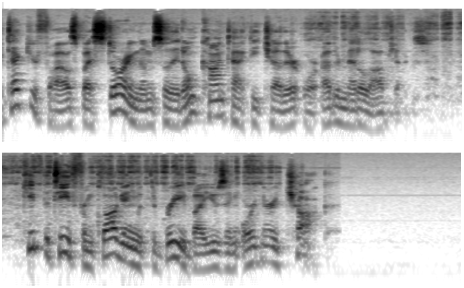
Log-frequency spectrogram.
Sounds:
speech, filing (rasp)

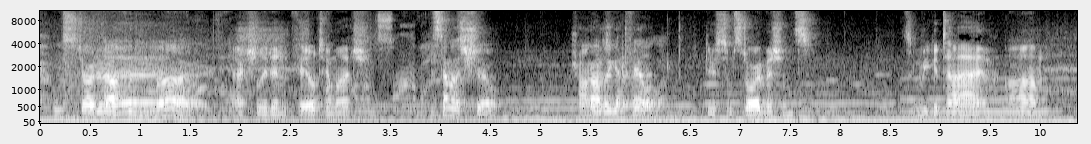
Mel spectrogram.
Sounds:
speech, music

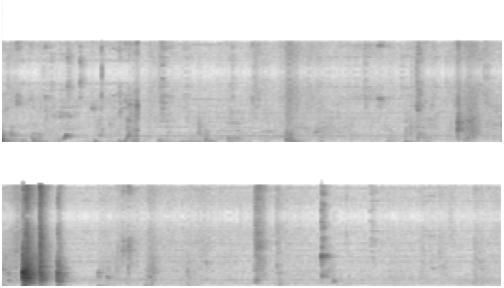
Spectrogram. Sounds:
speech

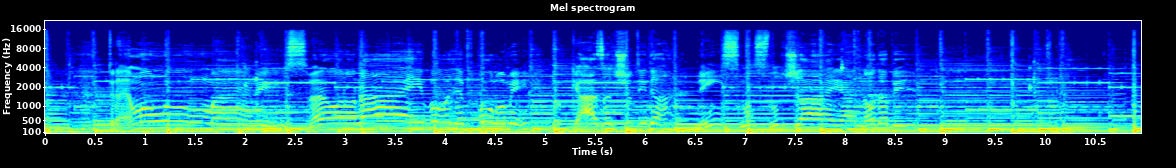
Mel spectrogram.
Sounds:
music

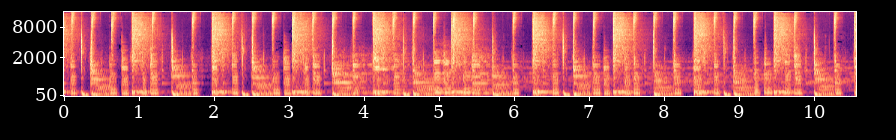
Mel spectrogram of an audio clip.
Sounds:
disco, music

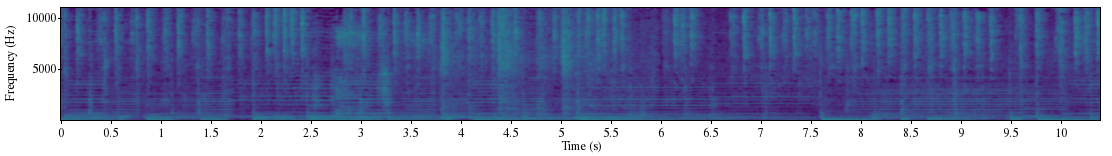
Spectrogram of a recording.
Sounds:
music

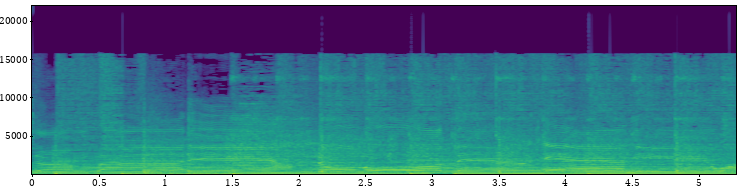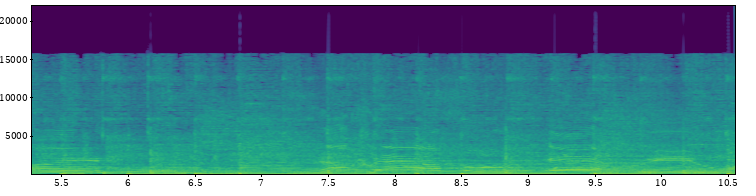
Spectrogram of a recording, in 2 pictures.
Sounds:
music, funk

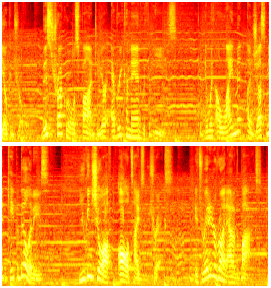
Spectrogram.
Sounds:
speech, music

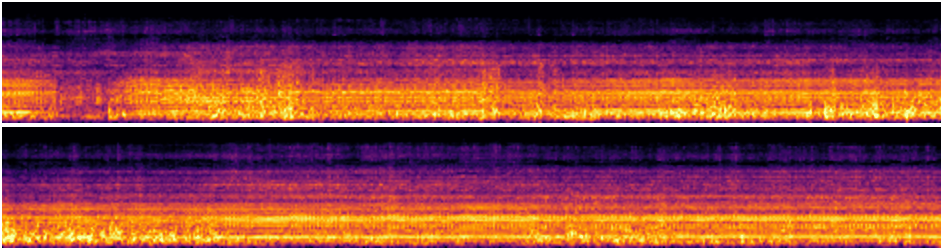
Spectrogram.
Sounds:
bicycle, vehicle

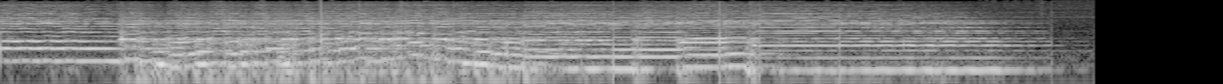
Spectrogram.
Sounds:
music, plucked string instrument, musical instrument, guitar

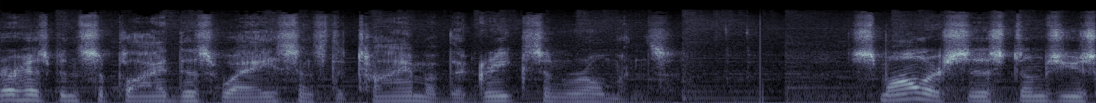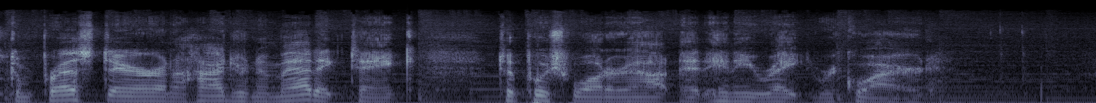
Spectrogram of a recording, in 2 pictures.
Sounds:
music, speech

